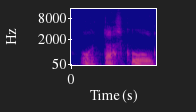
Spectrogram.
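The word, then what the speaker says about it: Doskvol: setting the city of dusk or dusk wall depending on how you want to pronounce it um and some of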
